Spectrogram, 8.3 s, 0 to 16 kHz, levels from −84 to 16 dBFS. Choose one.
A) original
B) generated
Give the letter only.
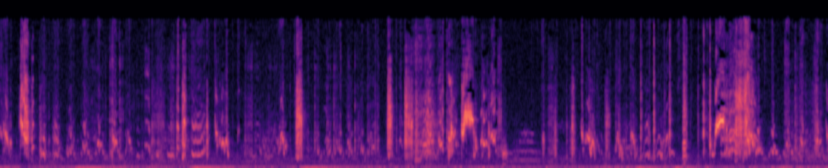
A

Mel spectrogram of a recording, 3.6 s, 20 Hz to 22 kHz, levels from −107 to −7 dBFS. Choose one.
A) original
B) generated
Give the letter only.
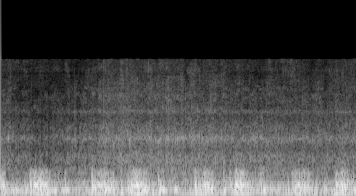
B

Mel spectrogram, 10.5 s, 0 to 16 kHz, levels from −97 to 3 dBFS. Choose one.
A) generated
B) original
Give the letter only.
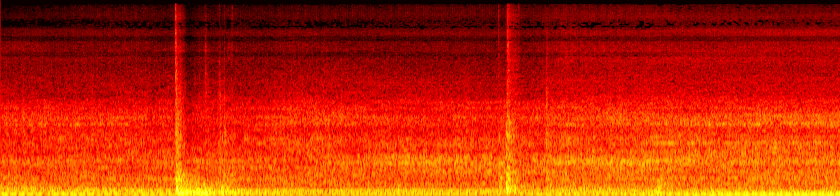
B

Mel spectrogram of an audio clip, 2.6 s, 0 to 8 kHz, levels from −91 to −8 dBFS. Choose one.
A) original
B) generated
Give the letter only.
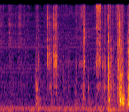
A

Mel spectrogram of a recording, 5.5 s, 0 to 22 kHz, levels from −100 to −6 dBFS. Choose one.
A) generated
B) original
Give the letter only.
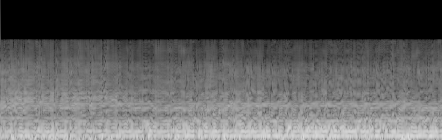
A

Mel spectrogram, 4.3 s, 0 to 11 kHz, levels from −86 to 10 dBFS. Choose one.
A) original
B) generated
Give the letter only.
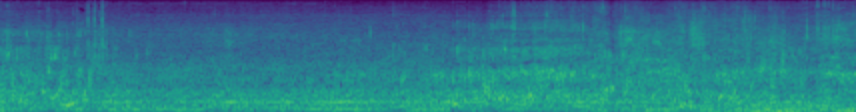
A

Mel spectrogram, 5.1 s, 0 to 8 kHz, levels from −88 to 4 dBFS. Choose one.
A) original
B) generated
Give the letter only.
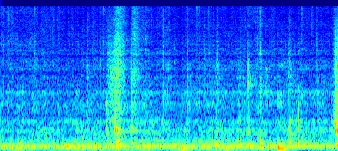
B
